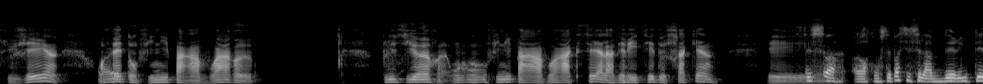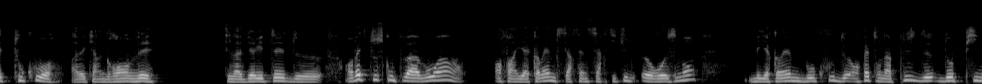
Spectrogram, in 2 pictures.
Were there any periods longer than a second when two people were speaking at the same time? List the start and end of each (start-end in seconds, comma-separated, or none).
none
